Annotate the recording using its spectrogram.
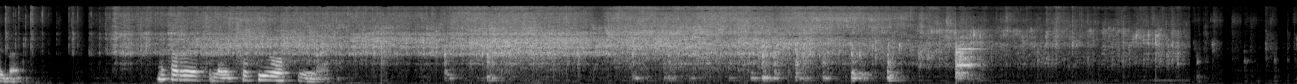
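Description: Food sizzles and crackles loudly in hot oil in a pan.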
